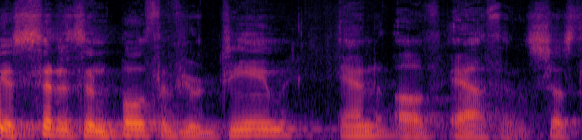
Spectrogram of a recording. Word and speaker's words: deme: Let me say first that these villages are called demes, D-E-M-E. It's a little confusing because it sounds like the word demos for people, but deme.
